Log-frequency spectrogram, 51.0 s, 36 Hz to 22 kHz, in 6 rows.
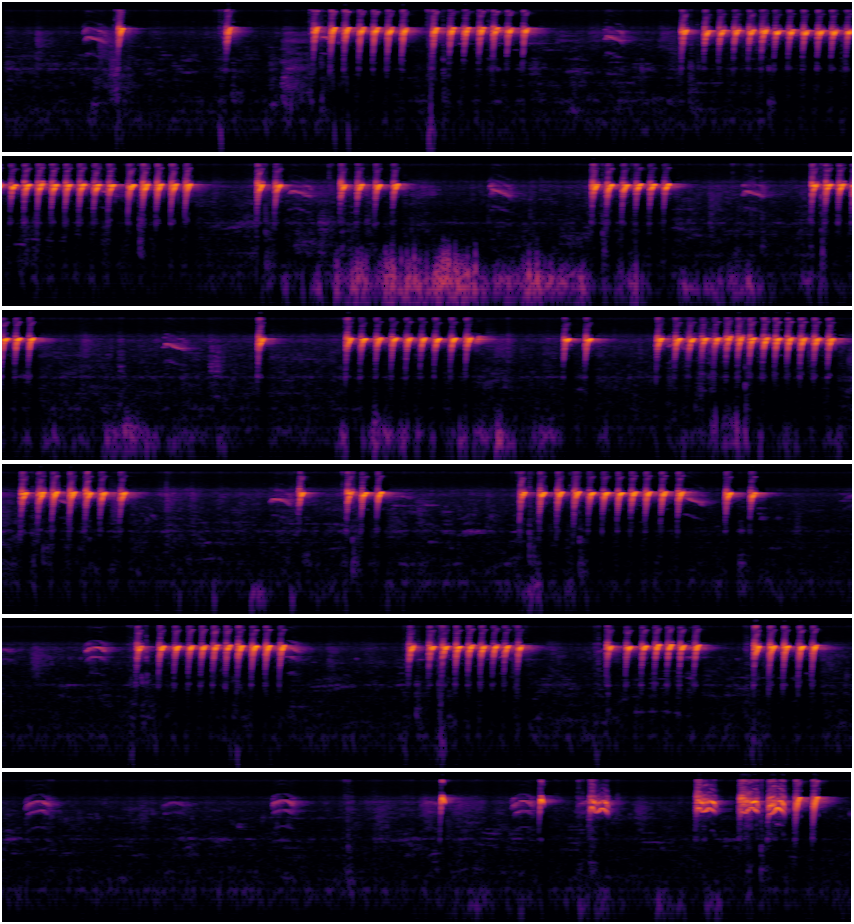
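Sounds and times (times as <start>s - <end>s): bird singing rattling trills: 3.1s - 17.5s, 20.4s - 27.0s, 28.2s - 29.6s, 30.6s - 33.2s, 34.8s - 37.0s, 38.0s - 43.1s, 46.7s - 48.8s, 49.4s - 50.9s.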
